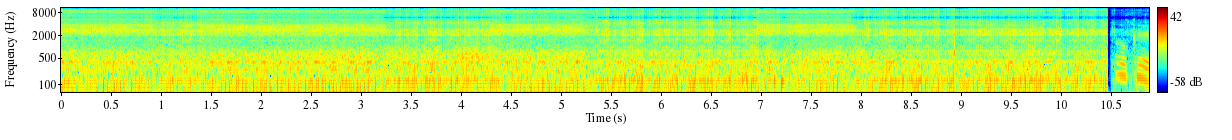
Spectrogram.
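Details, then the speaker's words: Ford Super Duty idling, vacuum hose run along the exhaust with the other end at the microphone: sharp airy hiss rises and falls as it passes the leak at the RH inlet pipe to Y-pipe. Small manifold leaks too. Exhaust leak. "Okay, if you notice that air noise change, that was the vacuum hose picking up the exhaust leak."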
